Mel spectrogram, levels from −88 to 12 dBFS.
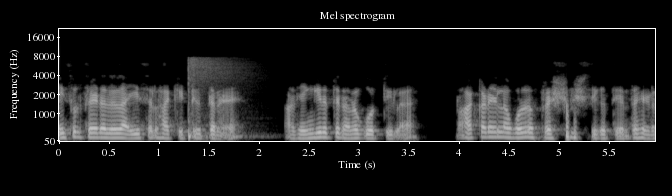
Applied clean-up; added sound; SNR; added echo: none; Snare drum; 15 dB; none.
